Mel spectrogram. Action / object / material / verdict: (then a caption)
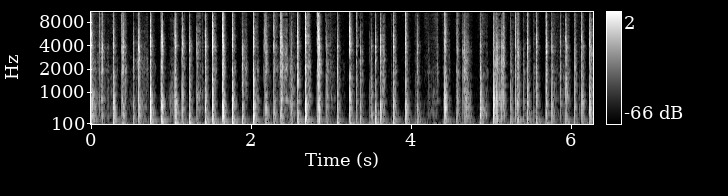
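tap / hardboard clipboard with metal clip / hardboard / none. Long pink acrylic nails tap fast on the surface of a flat, solid brown hardboard clipboard with a metal clip. About 46 sharp, dry clicks come in a quick, uneven stream over roughly six seconds. Each click is bright and dies almost at once, with little low end.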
